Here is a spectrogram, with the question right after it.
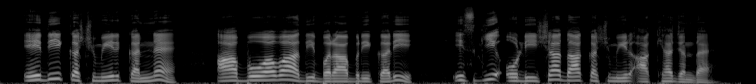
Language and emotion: Dogri, neutral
